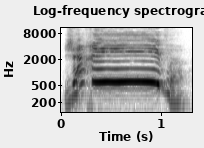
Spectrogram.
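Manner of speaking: very high, loud yell back; big sister's high-pitched holler; older sister bawling. A narrator's reading. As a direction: bawl it from another room. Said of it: "braille ma sœur aînée".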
